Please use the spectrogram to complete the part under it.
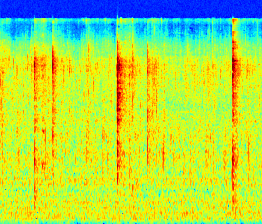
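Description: Chicken liver and gizzard frying in a pan, with a steady close sizzle broken by occasional scraping stirs and clinks from a utensil against the pan.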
